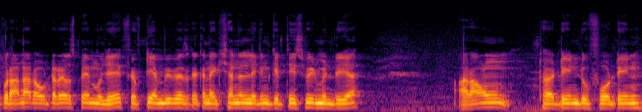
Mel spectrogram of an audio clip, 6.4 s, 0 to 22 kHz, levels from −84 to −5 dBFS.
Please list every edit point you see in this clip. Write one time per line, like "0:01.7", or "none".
none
